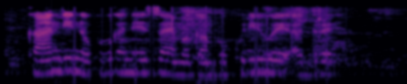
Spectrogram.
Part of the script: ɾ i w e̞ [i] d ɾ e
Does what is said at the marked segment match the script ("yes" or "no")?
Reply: no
